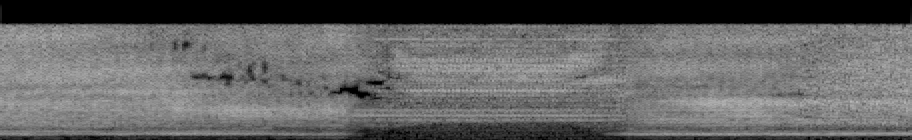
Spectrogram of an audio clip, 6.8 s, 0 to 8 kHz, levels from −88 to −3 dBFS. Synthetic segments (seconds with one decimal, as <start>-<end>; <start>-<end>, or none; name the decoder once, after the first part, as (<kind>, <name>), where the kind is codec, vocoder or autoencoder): 0.0-2.8 (vocoder, Vocos); 4.7-6.0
